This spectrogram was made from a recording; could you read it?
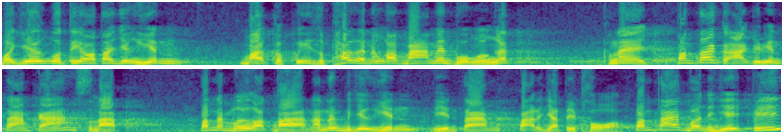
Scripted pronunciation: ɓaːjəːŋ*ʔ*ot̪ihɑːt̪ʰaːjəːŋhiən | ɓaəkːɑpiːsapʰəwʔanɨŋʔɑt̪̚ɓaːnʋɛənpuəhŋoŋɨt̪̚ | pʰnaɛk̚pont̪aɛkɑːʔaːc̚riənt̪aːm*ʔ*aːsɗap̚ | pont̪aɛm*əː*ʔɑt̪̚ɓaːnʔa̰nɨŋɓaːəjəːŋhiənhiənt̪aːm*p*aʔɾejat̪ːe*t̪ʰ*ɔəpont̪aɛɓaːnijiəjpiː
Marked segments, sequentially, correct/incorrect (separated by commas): correct, incorrect, correct, correct, correct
